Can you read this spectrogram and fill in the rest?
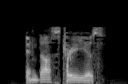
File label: "industrious", English; adjectives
